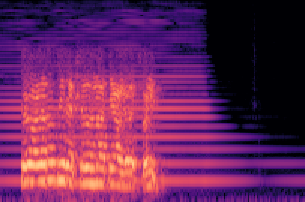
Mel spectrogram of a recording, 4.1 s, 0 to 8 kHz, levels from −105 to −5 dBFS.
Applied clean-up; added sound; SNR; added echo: none; Bowed string instrument; 17 dB; reverberation time 0.3 s.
